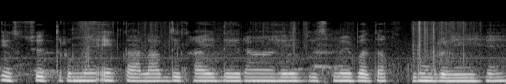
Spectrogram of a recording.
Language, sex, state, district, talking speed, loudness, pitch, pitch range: Hindi, female, Bihar, Bhagalpur, 165 wpm, -16 LUFS, 170 Hz, 165-175 Hz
